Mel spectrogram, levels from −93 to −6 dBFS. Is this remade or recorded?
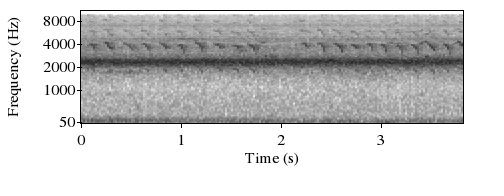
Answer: recorded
